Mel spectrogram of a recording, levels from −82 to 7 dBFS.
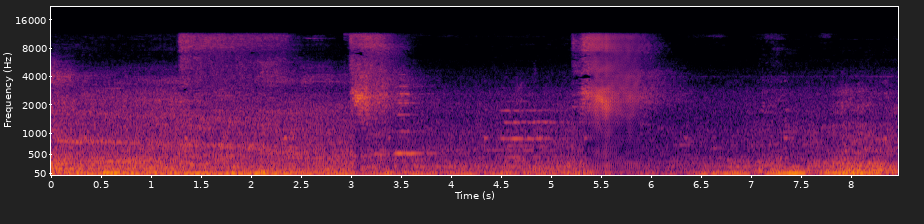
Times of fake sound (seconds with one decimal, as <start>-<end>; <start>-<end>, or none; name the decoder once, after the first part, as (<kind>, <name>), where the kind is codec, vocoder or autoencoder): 5.4-5.9 (vocoder, Vocos)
